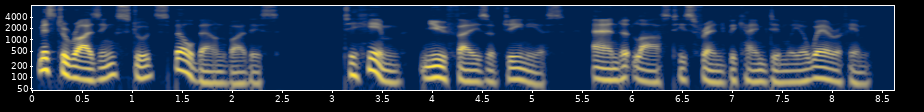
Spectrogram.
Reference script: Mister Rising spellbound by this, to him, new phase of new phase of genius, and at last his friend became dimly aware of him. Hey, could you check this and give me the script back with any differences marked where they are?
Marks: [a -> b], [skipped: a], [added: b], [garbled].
Mister Rising [added: stood] spellbound by this, to him, new phase of [skipped: new phase of] genius, and at last his friend became dimly aware of him.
